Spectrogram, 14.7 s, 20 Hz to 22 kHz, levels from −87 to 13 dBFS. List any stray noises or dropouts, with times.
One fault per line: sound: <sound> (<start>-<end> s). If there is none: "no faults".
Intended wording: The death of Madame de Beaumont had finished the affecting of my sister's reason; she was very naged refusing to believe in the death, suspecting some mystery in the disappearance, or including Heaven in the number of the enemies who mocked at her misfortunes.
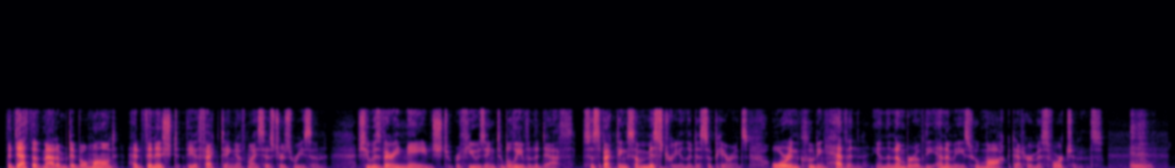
sound: throat clearing (14.1-14.5 s)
